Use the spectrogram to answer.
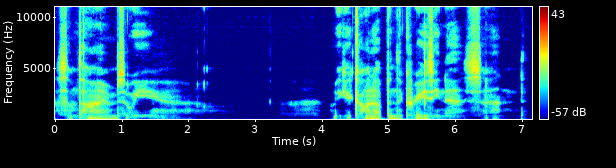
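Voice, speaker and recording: A man playing a gentle, devoted vampire boyfriend in an intimate ASMR roleplay, whispering breathily and soothingly with long pauses. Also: fairly low pitch, level tone, creaky, breathy edge, dry recording, exaggerated voice. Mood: soft, reassuring.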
